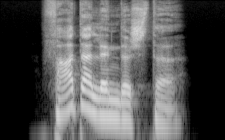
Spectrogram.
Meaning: inflection of vaterländisch: 1. strong/mixed nominative/accusative feminine singular superlative degree 2. strong nominative/accusative plural superlative degree
- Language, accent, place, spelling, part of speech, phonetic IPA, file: German, Germany, Berlin, vaterländischste, adjective, [ˈfaːtɐˌlɛndɪʃstə], De-vaterländischste.ogg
